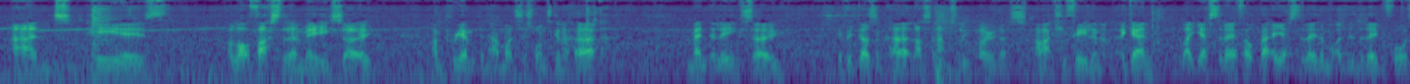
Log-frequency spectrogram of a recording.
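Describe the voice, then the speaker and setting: Through noticeable background noise, a man talks at a fairly quick pace with fairly even intonation and long, frequent pauses. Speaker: fitness racer and vlogger. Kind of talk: casual vlog. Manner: loud.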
